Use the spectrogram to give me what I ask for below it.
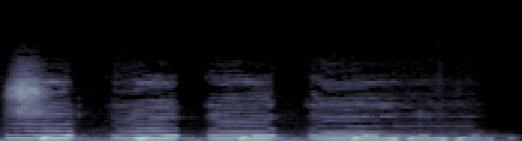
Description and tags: vocalized-wah
From an audio play - this was a faux commercial. this was a rehearsal, before we had the actual trumpet, so our actor played the part quite well.
trumpet, vocalized-trumpet, wah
